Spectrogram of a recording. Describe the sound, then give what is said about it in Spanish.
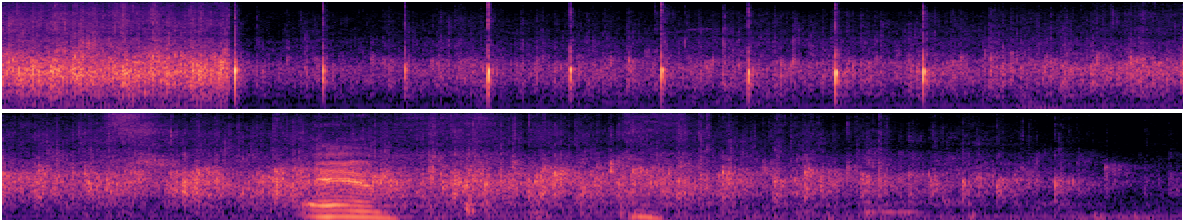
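An audience breaks into sustained applause for mothers who opened their hearts, a dense wash of clapping that holds steady for several seconds while someone speaks over it. “Y yo quiero que le demos un fuerte aplauso a ellas por abrir el corazón.”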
